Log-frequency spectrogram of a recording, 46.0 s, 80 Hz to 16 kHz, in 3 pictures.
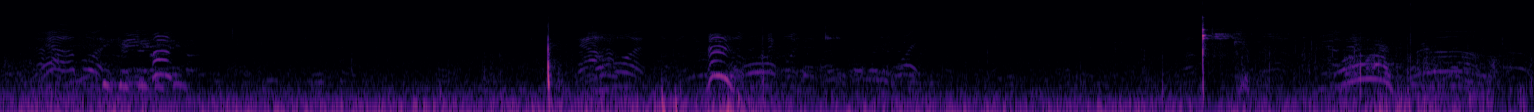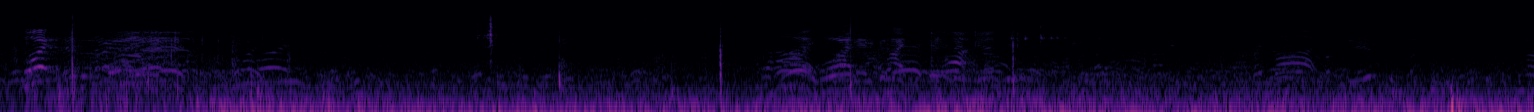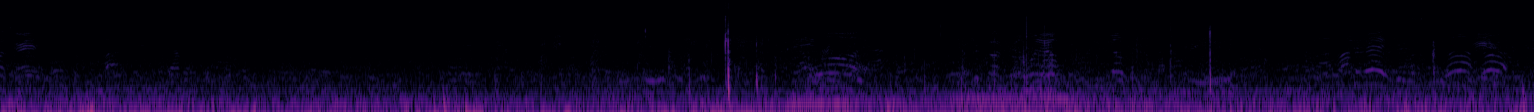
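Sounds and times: wind rumble on microphone: 0:01.9 - 0:11.9, 0:12.6 - 0:23.1, 0:26.0 - 0:37.8, 0:42.9 - 0:46.0.

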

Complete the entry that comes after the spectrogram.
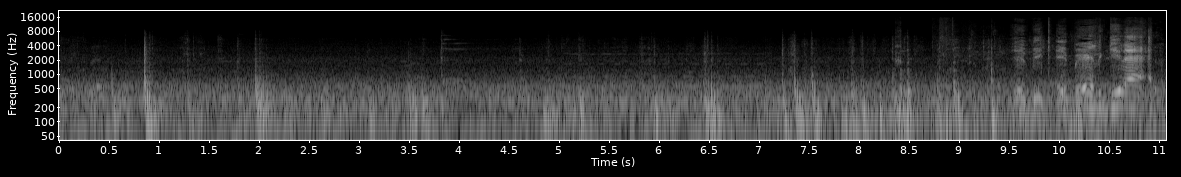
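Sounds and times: kitchen rumble and hum: 0:08.2 - 0:11.0.

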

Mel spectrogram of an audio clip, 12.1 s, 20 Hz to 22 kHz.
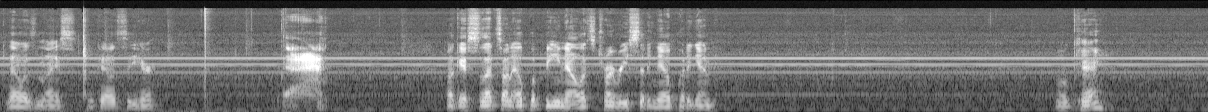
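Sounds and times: electrical whine: 0:00.0 - 0:12.0
low electrical hum: 0:00.0 - 0:12.0.

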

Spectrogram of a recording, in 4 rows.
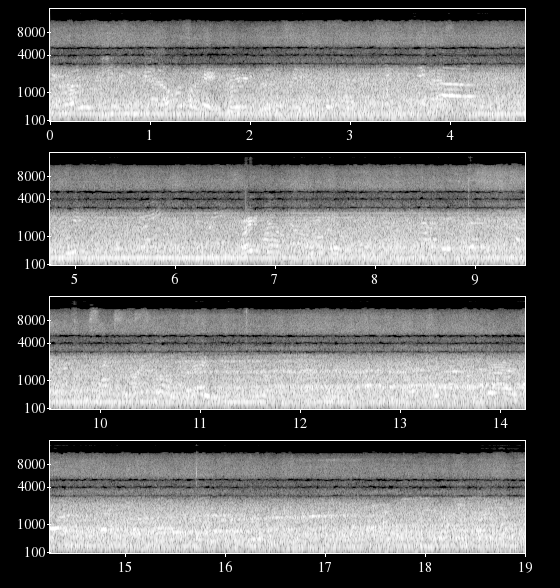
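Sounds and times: subway train wheels on rails: 0:00.0 - 0:19.0.

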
